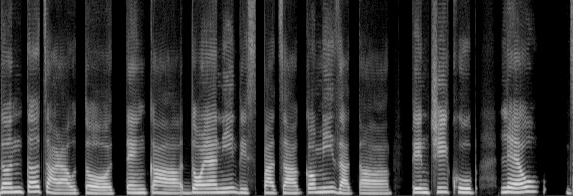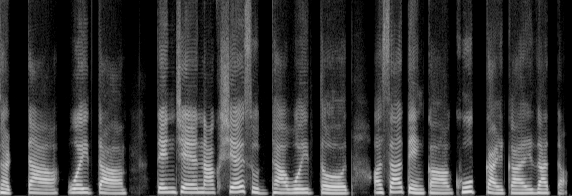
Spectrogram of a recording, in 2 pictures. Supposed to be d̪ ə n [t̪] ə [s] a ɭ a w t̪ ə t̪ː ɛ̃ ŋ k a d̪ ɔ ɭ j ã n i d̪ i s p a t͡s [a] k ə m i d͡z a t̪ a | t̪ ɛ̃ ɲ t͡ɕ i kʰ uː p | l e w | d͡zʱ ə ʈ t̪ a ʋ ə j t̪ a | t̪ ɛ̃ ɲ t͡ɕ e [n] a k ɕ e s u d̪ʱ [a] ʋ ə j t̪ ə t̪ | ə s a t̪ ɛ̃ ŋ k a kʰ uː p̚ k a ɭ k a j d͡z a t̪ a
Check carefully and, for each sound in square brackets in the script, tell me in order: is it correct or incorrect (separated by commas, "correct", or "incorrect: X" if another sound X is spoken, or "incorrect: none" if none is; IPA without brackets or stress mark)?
correct, incorrect: t͡s, correct, correct, correct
